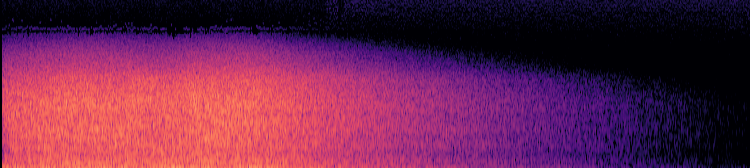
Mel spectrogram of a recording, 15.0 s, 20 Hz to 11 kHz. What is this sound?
The sound of a cement mixer was recorded and processed (lowed pitch, some reverberation) to produce a noisy low pitch sound. Recorded with a Tascam DR 100 and processed with Audacity.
